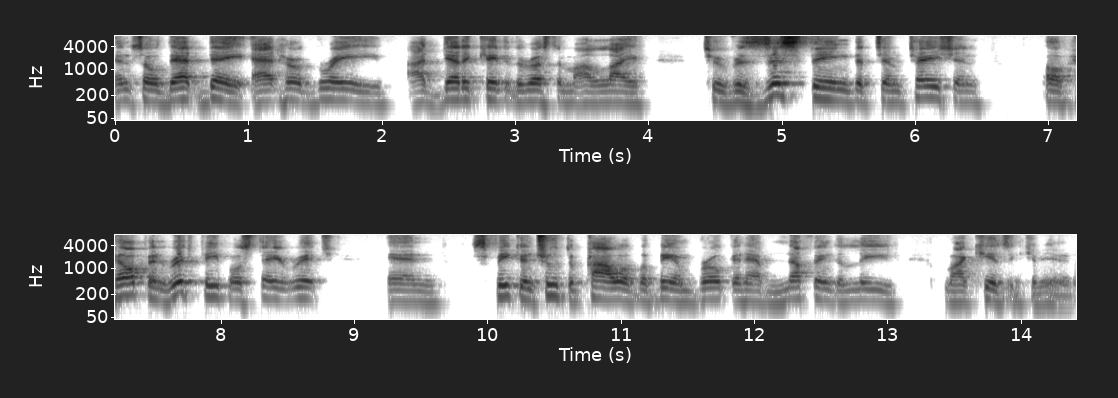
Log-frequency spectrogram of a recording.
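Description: A man with an American accent speaks at a moderate pace. His pitch is fairly high, and his tone is dark and mellow. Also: ordinary pitch variation. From Brooklyn, New York. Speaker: pastor. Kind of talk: interview.

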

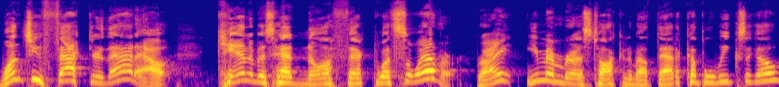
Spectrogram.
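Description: In a dry, close sound with no echo, a man talks at a fairly quick pace with a bright, sharp tone. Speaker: radio host. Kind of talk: live talk radio show.

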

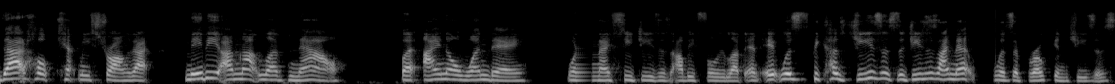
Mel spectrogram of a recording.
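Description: A woman with an American accent speaks in an ordinary speaking voice at medium pitch, with ordinary pitch variation and a moderate pace, against a quiet background. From US West Coast, San Francisco. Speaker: author and inspirational speaker. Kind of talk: personal testimony.

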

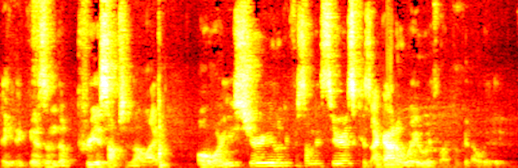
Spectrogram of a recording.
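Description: Over noticeable background noise, a man rushes along at a very fast pace with hardly any pauses and big swings in loudness. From US, Vietnamese American family. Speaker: podcast co-host. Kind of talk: casual chat.

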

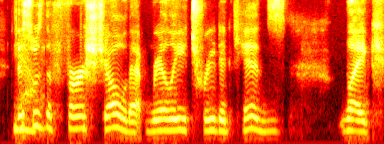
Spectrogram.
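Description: In a normal speaking voice, a woman talks at a moderate pace with medium pitch and fairly even intonation, the sound dry and close with no echo. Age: 40s. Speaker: fan caller. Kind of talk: casual chat.

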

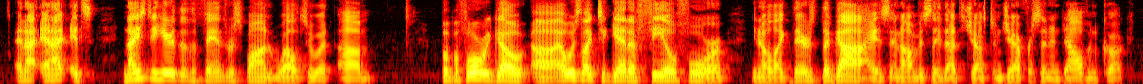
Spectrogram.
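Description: In a very clean recording with a silent background, a man talks at a fairly quick pace in a fairly high pitch, his tone bright and sharp and his intonation lively. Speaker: sports podcast host. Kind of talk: casual chat. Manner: animated.

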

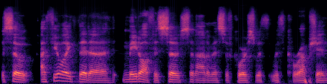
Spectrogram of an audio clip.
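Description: With vocal fry and a very deep, low pitch, a man speaks at a moderate pace against a quiet background. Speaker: podcast host and financial advisor. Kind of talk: interview.

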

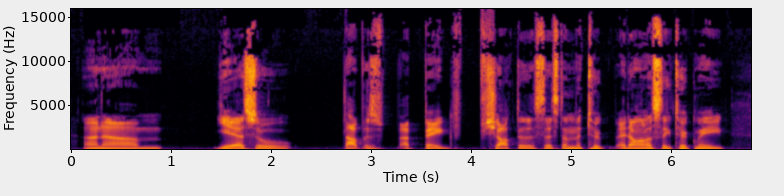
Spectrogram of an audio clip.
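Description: Fairly low-pitched male voice in a Belfast accent, dry and close with no echo, in a very clean recording with a silent background. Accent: Belfast Northern Irish. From Northern Ireland. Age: 30s. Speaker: bar owner and bartender. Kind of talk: casual interview.

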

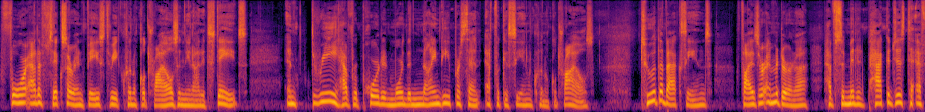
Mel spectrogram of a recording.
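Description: With an American accent, a woman uses an ordinary speaking voice at fairly low pitch, moderate pace and ordinary pitch variation, the sound dry and close with no echo. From US Northeast, Philadelphia. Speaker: public health official. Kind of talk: interview.

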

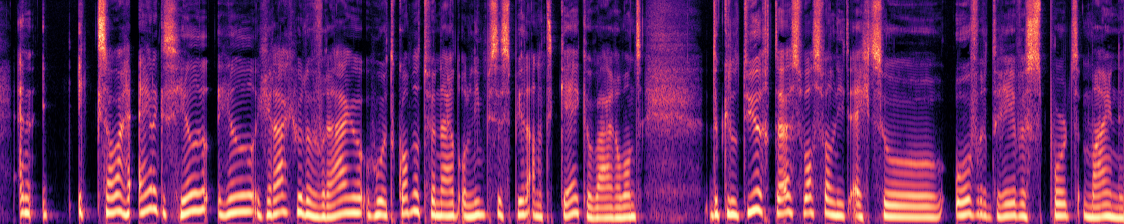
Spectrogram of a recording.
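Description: A woman with a dark, mellow tone and medium pitch speaks with ordinary pitch variation, the sound dry and close with no echo. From Belgium, Leuven (Flanders). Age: 30s. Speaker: sports presenter and footballer. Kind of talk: casual interview. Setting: radio studio.

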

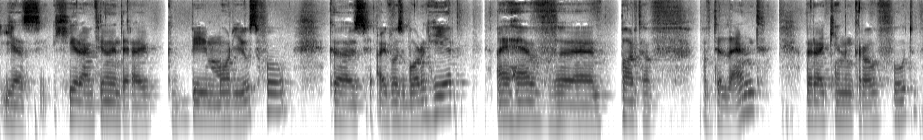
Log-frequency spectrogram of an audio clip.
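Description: With a Ukrainian accent, a man with a fairly low pitch speaks very slowly and with fairly even intonation, with audible room echo and noticeable background noise. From western Ukraine, Ternopil region. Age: 20s. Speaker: farmer. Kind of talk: interview testimony. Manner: halting, many fillers.

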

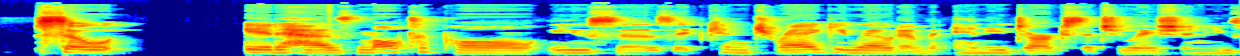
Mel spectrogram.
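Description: A woman with a Canadian accent and a normal speaking voice talks at a fairly slow pace in a fairly low voice. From northern Canada. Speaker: phone communication consultant. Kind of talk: interview.

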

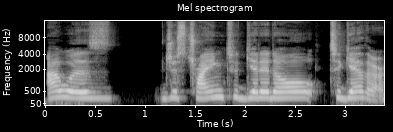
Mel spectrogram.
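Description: The speaker has a French accent. The recording is very clean, with a silent background. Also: woman. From France. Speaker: expat blogger. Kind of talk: interview.

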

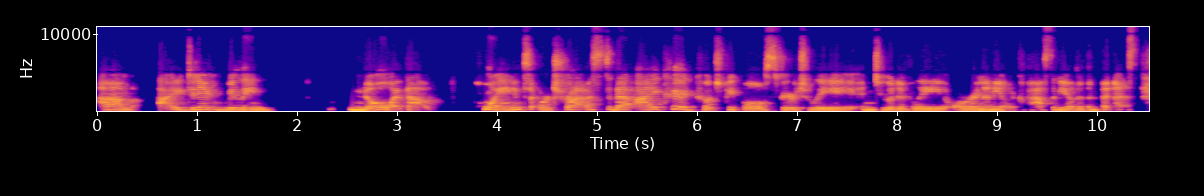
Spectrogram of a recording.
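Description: With an unremarkable speaking voice, a woman talks at a moderate pace, her fairly high pitch held in fairly even intonation. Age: 40s. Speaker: mindset and business coach. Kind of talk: casual interview chat.

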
